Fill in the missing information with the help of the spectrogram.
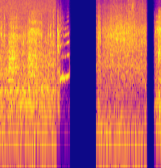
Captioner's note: sound effects; cartoon sound effect; rumbling sound; explosion, followed by dolphin sound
